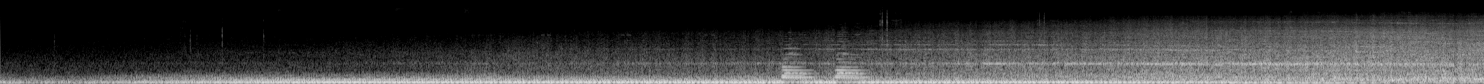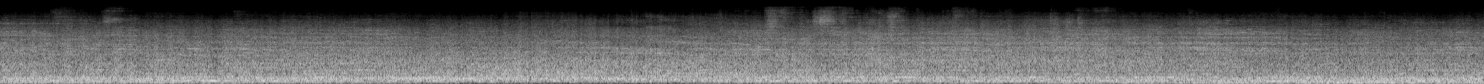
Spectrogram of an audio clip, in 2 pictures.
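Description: Double-stack intermodal freight train passing close by: the GE ES44-series diesel locomotive's engine drone grows louder as it approaches and goes by, with two short horn toots about eight seconds in. After the locomotive passes, the container well cars take over with steady wheel-on-rail noise and clickety-clack over the rail joints.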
